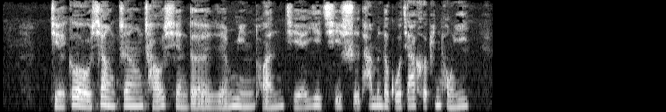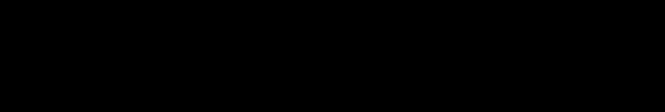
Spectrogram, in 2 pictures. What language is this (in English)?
Chinese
